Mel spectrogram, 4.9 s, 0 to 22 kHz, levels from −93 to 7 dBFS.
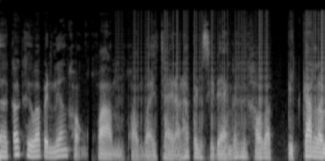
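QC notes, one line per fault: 1.33–1.37 s, 2.37–2.39 s, 3.39 s: gap between stream segments. Hard-edged silences of 46, 24 and 15 ms, spaced about a second apart, with no sound lost.
1.72–4.88 s: block size mismatch (padded). Every block is zero-padded, producing a 93.8 Hz buzz. The speech runs at 0.861 speed with unchanged timbre, which fits a 512-sample read block.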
